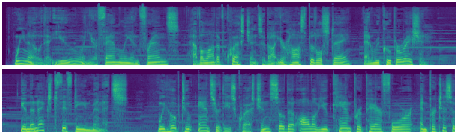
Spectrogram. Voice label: english us m narration, voice demos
